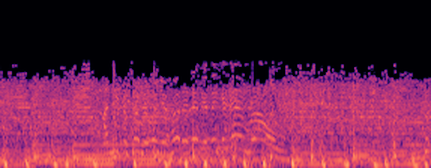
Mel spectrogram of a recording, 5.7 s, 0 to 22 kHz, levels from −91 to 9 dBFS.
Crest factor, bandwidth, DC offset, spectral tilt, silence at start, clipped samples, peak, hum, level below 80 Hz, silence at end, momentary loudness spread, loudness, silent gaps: 14 dB; 5.8 kHz; under 0.1%; -4 dB/octave; 0 s; under 0.1%; -4 dBFS; none; -24 dBFS; 0 s; 2 LU; -20 LUFS; none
